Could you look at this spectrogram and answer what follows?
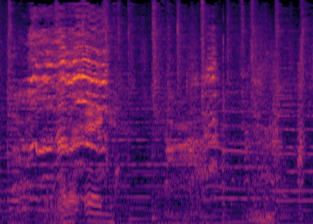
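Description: Backyard chickens, including a large white hen, cluck and call in a homestead roosting box on an Alaskan morning, their busy, overlapping vocalizations close and fairly loud throughout.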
